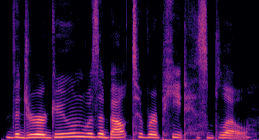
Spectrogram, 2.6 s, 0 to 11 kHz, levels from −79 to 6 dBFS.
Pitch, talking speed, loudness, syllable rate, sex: 225 Hz, 185 wpm, -16 LUFS, 4.4 syllables/s, female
